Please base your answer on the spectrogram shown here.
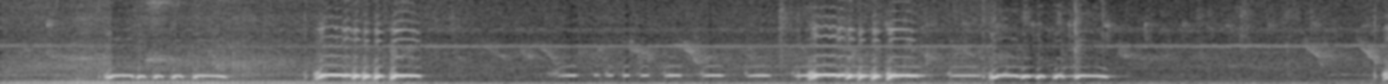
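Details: Zebra dove, a local bird, sounding a lure to draw answers from rivals. Soft coo series and sharper rolling bursts alternate, then a quiet stretch before a final note.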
